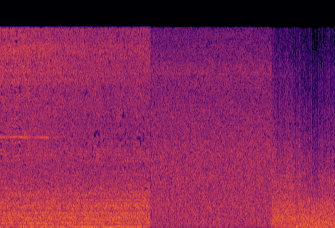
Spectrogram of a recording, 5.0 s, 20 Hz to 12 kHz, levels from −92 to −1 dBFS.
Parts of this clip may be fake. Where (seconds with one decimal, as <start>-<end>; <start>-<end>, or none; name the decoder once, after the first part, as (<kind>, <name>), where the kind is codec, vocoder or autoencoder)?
0.7-3.7 (vocoder, BigVGAN v2)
